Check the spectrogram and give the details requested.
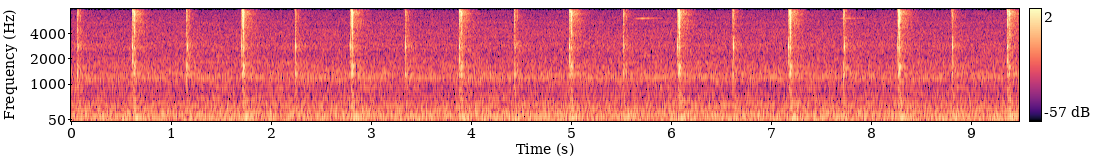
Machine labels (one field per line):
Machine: valve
